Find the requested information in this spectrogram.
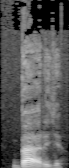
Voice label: "berg", Swedish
